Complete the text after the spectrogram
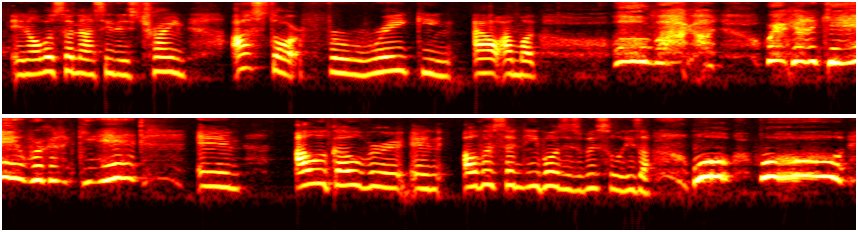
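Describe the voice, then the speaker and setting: A young woman telling a story to camera in a casual vlog, chatty and giggly, full of "like" fillers. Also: fairly high pitch. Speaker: vlogger.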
